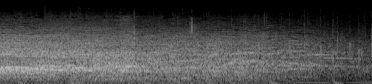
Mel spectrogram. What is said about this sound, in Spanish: El público está en carcajadas, que son incluso más fuertes que los aplausos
